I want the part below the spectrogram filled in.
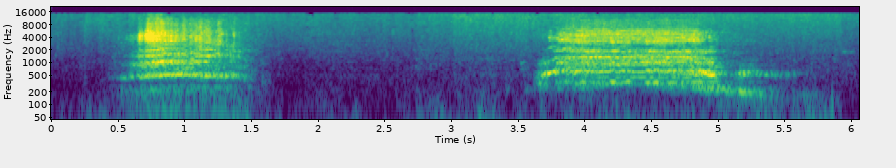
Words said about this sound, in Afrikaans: Daai klink vir my na nou, hmm. 'n olifant wat baie kwaad is. Nee, gewoonlik is dit 'n klein olifant wat wil drink. Soos die maan nie stil staan nie, dan sal hy so op die maas skree om te wil drink. Na hy skree dan staan die maas stil.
